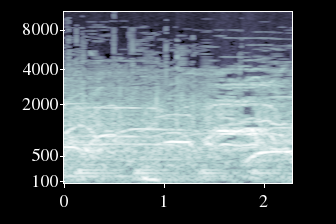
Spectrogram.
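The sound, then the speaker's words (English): Crowd cheering at a band's live show, with high female woos gliding up and down over a soft, broad murmur of the audience, all at a fairly faint level. “Those sounded like female woos also. So that's a good sign.”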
